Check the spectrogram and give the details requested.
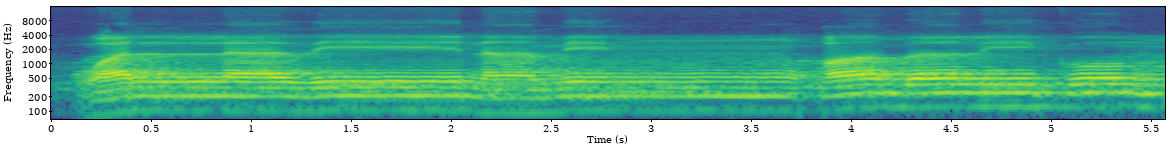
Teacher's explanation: perhatikan bacaan yang dengung ming ikhfa ditahan ming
